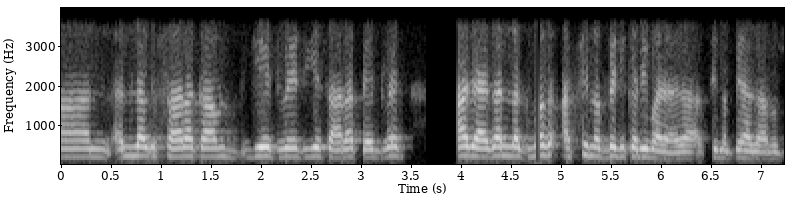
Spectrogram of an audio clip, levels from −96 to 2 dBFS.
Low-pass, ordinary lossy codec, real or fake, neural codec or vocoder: 3.6 kHz; none; real; none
